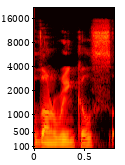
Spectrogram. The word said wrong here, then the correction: Don Rickles: ou Don Rickles, que eu tenho a mania de meter um N a mais é, na pronúncia, eh, era um gajo que me enchia as medidas porque ele era assim no dia a dia.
